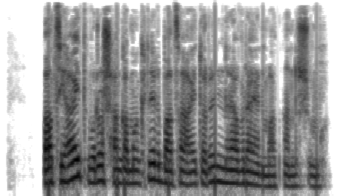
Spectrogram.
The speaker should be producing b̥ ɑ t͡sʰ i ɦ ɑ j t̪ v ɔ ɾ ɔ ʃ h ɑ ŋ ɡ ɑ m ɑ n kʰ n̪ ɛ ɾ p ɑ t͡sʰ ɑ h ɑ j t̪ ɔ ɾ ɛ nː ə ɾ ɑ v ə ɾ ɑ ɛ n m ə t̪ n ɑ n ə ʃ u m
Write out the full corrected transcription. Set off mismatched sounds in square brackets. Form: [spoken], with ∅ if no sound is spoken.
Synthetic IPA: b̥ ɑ t͡sʰ i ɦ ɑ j t̪ v ɔ ɾ ɔ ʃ h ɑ ŋ ɡ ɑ m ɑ [ŋ] kʰ n̪ ɛ ɾ [b] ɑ t͡sʰ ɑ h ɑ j t̪ ɔ ɾ ɛ nː ə ɾ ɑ v ə ɾ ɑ ɛ n m [ɑ] t̪ n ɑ n ə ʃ u m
